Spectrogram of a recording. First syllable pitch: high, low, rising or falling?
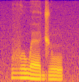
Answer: high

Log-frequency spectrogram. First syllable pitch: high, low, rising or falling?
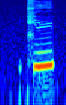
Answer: high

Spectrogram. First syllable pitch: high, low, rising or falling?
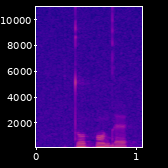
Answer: high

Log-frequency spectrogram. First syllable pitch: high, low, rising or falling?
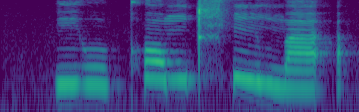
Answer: low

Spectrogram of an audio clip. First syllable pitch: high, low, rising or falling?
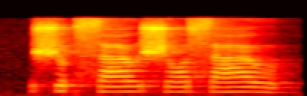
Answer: high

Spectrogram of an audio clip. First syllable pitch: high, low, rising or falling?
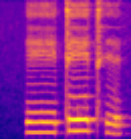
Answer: low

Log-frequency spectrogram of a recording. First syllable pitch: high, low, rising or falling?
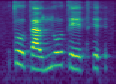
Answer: falling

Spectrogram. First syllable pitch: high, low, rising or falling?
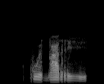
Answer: falling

